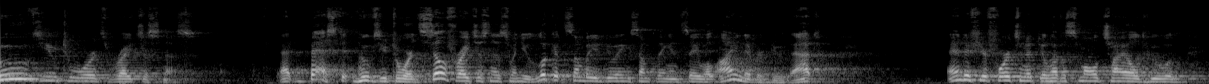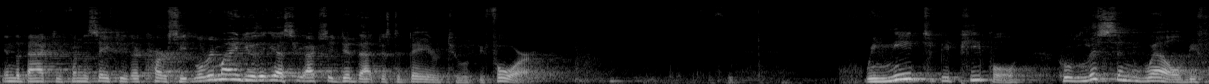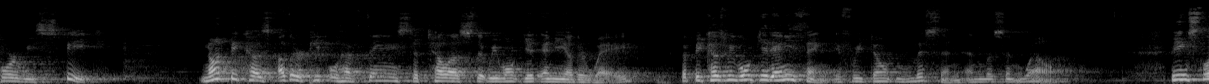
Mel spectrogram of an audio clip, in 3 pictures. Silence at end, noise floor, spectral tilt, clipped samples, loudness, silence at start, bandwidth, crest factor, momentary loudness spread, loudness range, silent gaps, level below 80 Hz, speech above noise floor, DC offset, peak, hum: 0 s; -64 dBFS; -7.5 dB/octave; under 0.1%; -27 LUFS; 0 s; 15.5 kHz; 18 dB; 12 LU; 6 LU; none; -58 dBFS; 37 dB; under 0.1%; -8 dBFS; none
